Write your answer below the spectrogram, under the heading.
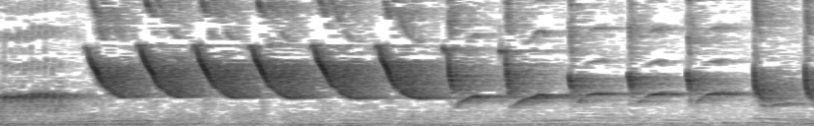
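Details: Young canary, about five months, assembling its song from copied bird calls: loud downward-sweeping chirps repeated rapidly, shifting into shorter, higher rising notes.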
